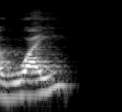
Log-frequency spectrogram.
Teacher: el trictongo se forma cuando es una vocal cerrada, abierta y cerrada. Y en este caso, la que tiene que tener mayor fuerza es la vocal abierta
